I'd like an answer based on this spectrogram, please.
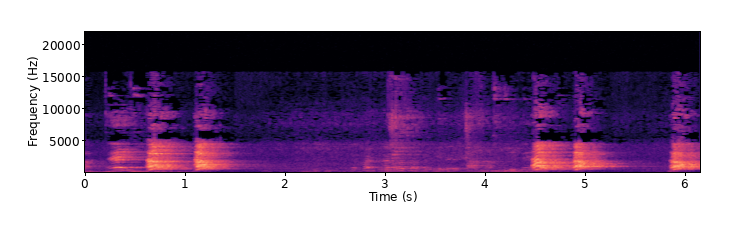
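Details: Buzo, a household dog upset with its owner, gives pairs of harsh barks at the start and end, with a woman's voice talking in the quieter middle.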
